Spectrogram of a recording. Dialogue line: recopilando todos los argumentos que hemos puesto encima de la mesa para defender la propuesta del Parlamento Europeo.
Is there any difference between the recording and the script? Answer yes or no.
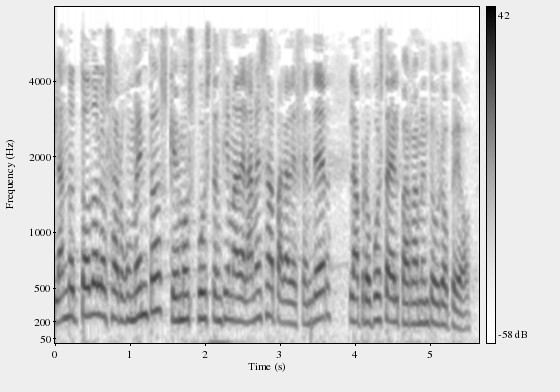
no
